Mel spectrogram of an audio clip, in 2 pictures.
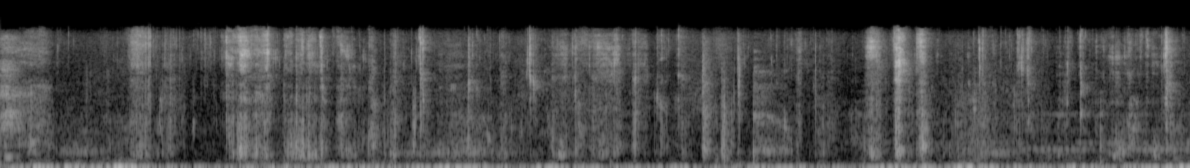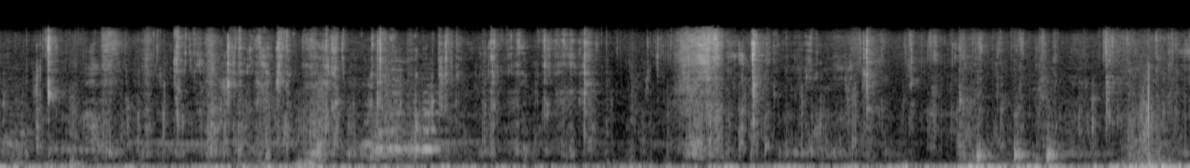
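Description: Close-up eating: a person biting into and chewing a lettuce-wrapped piece of fried salmon, with many crisp crunches and wet mouth sounds.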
